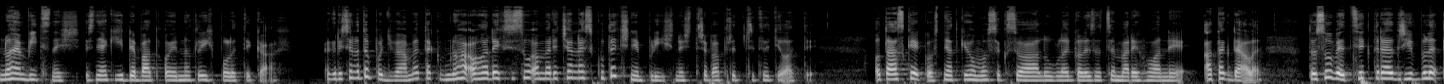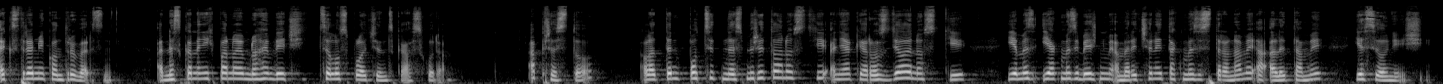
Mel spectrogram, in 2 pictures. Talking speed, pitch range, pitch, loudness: 160 wpm, 200-260 Hz, 230 Hz, -23 LUFS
